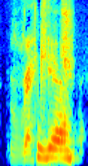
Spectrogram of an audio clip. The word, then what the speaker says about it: wreckage: So the W is silent wreckage.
